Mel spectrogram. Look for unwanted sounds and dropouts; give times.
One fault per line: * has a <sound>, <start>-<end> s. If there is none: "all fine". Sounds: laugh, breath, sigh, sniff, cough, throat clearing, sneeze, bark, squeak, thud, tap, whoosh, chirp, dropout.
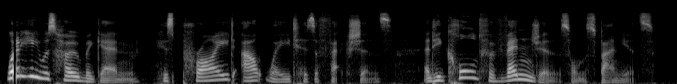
* has a dropout, 0.1-0.2 s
